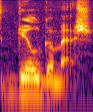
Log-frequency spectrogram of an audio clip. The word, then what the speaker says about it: Gilgamesh: Next up is Don Lee's Gilgamesh, not to be confused with Gilgamesh, it's Gilgamesh. Some people have been saying that I pronounced that wrong, but nope, it is Gilgamesh, Gilgamesh.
